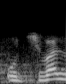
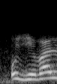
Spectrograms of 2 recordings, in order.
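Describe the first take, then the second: First: Said in the usual way. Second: उज्ज्वल split with an extra vowel, "u-je-val"; mispronounced उज्ज्वल. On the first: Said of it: "होता है". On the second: Shown as a demonstration. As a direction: say उज्ज्वल wrongly as "ujeval". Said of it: "नहीं होता है". (उज्ज्वल को गलत "उजेवल" बोलना)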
